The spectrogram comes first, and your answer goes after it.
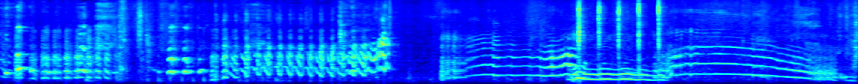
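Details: Female pet cat growling while held by her owner's father indoors: a rapid pulsing, wavering growl for five seconds, a short pause, then long drawn-out whining yowls that rise and fall in pitch.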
